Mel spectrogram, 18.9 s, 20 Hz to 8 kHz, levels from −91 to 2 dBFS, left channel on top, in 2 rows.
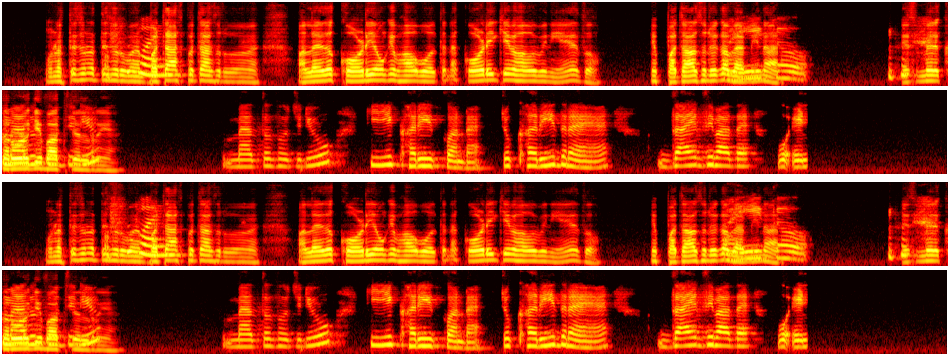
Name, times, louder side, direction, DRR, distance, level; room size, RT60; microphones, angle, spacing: voice 1, 0.4-6.0 6.5-7.8 9.0-10.6, left 2 dB, 55° left, 3.1 m, -21 dB
voice 2, 1.0-1.8 7.2-8.1 8.9-10.5 11.7-15.7 16.0-17.5, right 1 dB, 15° right, 1.9 m, -25 dB
open air
head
